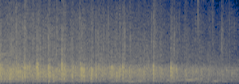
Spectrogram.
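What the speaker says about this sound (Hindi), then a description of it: "तालियां बजाइए तो मिलके बजाइए, वरना मत बजाइए।" An audience at a Hindi poetry recital applauds together, a steady wash of clapping that stays strong for a few seconds and eases slightly toward the end.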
